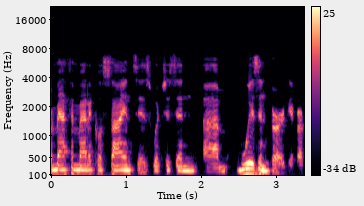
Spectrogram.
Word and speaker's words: Muizenberg: African Institute for Mathematical Sciences, which is in Muizenberg, if I pronounced that correctly. Muizenberg, yeah.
